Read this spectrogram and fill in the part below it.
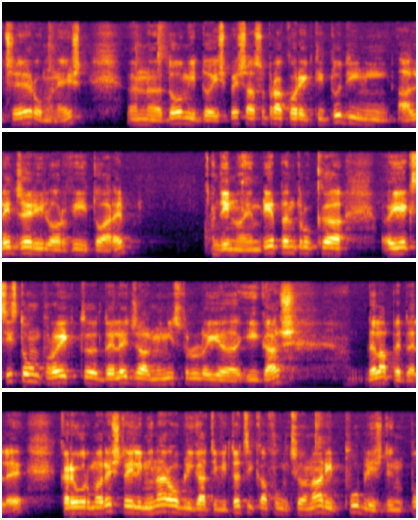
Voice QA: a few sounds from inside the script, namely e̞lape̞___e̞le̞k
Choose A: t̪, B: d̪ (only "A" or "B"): B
